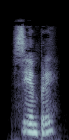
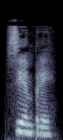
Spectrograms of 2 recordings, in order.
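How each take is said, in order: First: "Siempre" with a questioning rise at the end; echo question. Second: "Siempre" with a falling, final tune; plain statement. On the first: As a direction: ask "Siempre" back, checking the answer. Doctor echoes the answer as question. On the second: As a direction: say "Siempre" as a settled answer, pitch dropping. Child answers the doctor's question. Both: A narrator's reading.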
